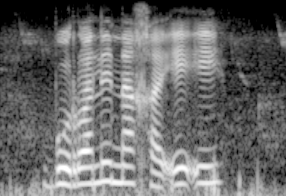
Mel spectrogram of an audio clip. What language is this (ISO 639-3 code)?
tsn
